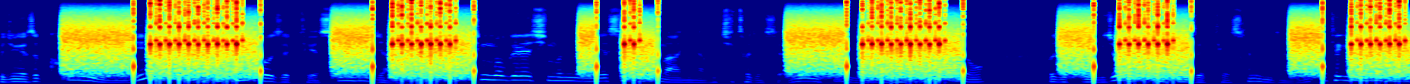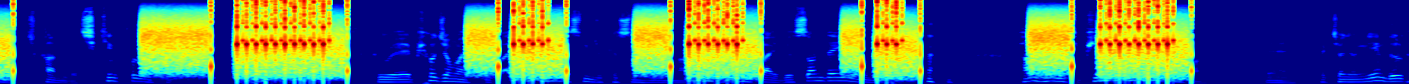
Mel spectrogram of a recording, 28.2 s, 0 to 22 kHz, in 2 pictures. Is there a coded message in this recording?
Yes: pulse dialling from 0.6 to 26.0 s, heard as a rotary dial, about 10 pulses a second, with speech in Korean. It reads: 0 7 2 9 6 6 0 4 6 3 8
